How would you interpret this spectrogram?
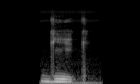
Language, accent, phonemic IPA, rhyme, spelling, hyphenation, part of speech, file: English, US, /ɡik/, -iːk, geek, geek, noun / verb, En-us-geek.ogg
- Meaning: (noun) A carnival performer specializing in bizarre and unappetizing behavior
